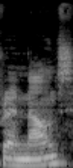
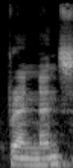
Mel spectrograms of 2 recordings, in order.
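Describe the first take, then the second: First: The second syllable is said 'noun'. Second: The second syllable is said 'nun'. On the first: The speaker calls it right. "प्रोनाउंस का सही उच्चारण प्रोनाउंस है" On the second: The speaker calls it wrong. "प्रोनंस नहीं"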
